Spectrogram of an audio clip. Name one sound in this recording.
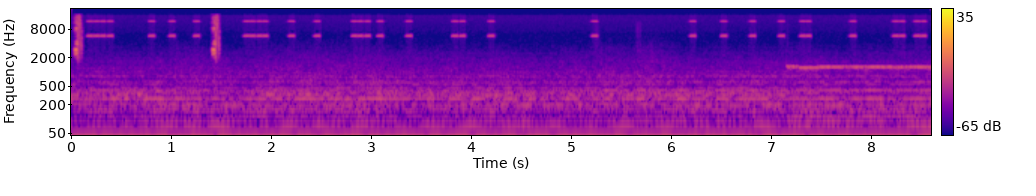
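Short electronic blips tick in quick bursts.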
